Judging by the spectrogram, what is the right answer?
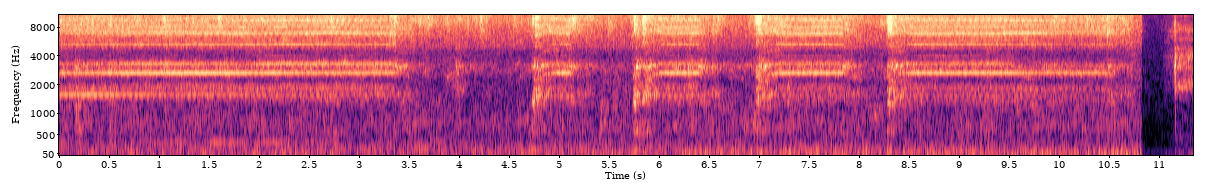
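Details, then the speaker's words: Audi A4 diesel in-tank fuel sender pump bench-tested, deliberately run backwards with polarity reversed: steady high electric whir, interrupted a few times, then cut off; reversing is suggested as a way to free a stuck pump. "there we go so I run it backwards a little bit as well"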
